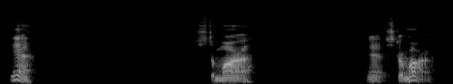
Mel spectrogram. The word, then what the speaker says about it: Stormare: Frankenstein the E is pronounced as the e in end sta okay star stari all right yeah stara yeah star all right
